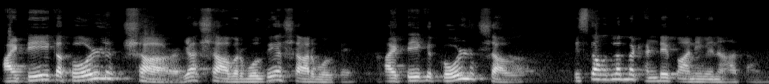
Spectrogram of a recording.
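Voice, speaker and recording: A man's voice: on the high side, big pitch swings, moderate pace, a little mellow. A man with an Indian accent teaching a spoken English class, often quizzing the students and having them repeat after him. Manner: asks the class questions and has them repeat.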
